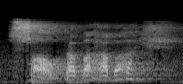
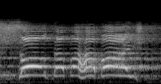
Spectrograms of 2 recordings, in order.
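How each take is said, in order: First: It is whispered quietly. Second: It is said in a loud voice.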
